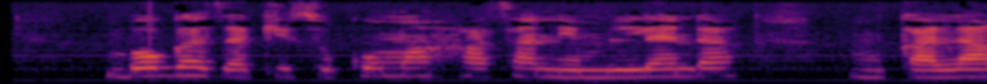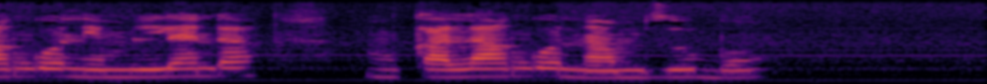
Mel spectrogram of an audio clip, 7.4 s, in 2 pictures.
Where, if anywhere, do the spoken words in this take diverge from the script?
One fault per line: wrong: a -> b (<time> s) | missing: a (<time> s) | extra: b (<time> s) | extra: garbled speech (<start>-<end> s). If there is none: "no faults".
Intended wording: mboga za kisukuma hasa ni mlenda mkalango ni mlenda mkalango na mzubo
no faults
